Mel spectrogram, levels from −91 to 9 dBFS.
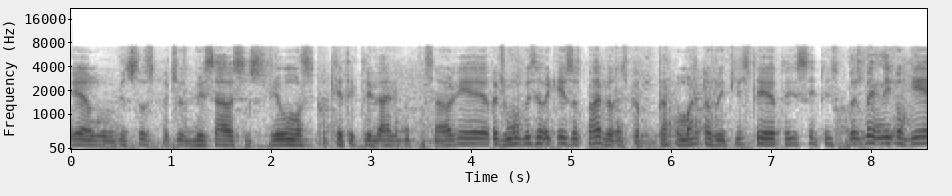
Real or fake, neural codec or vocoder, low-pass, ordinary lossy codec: fake; codec, 44.1 kHz, 1.7 kbps, Pupu-Codec; 7.2 kHz; Opus, 64 kbps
